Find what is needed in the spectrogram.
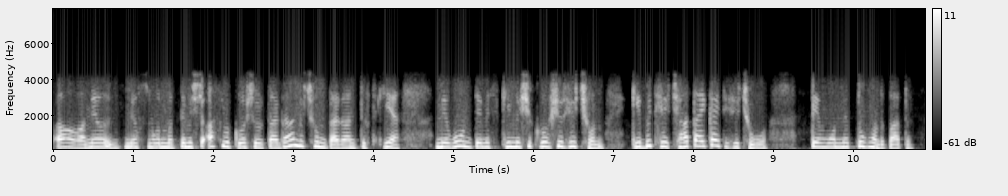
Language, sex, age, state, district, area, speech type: Kashmiri, female, 30-45, Jammu and Kashmir, Bandipora, rural, conversation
